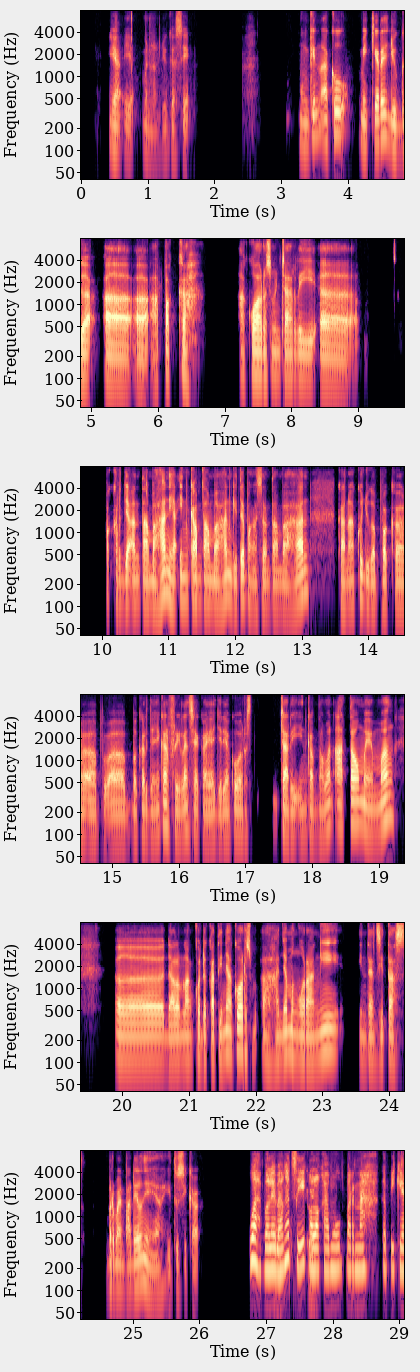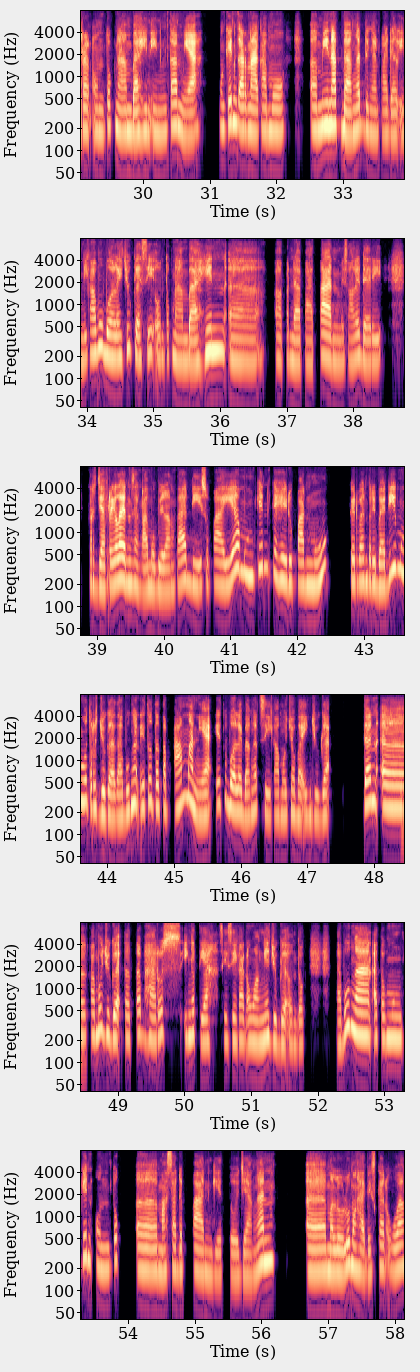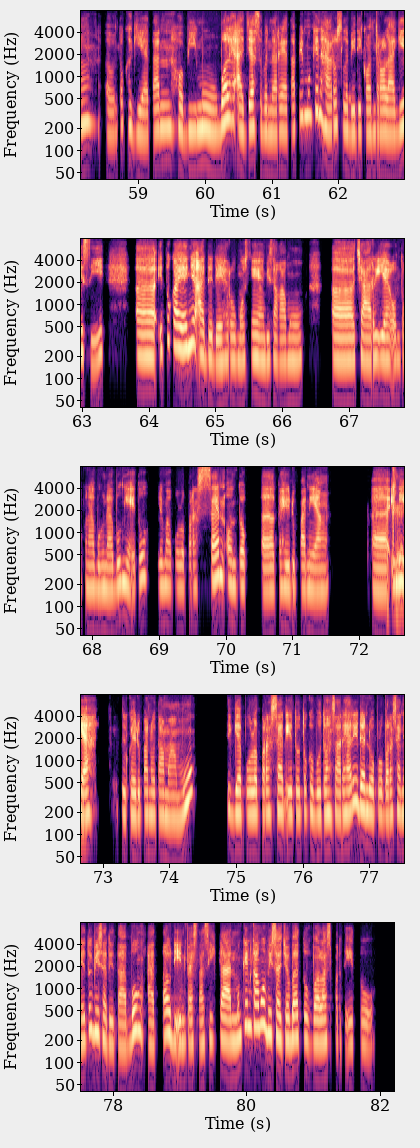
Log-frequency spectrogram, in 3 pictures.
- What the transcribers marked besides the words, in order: other background noise; tsk; in English: "income"; in English: "freelance"; in English: "income"; in English: "income"; in English: "freelance"
- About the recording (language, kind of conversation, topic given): Indonesian, advice, Bagaimana cara menghadapi tekanan dari teman atau keluarga untuk mengikuti gaya hidup konsumtif?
